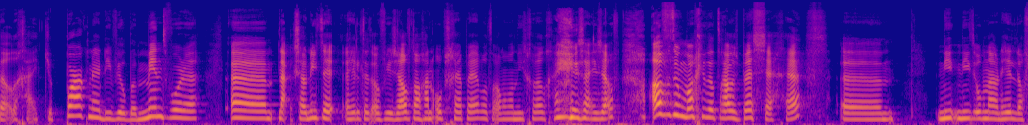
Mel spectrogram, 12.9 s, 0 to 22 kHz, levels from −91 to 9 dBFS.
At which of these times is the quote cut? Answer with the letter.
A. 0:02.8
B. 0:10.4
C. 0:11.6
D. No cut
A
